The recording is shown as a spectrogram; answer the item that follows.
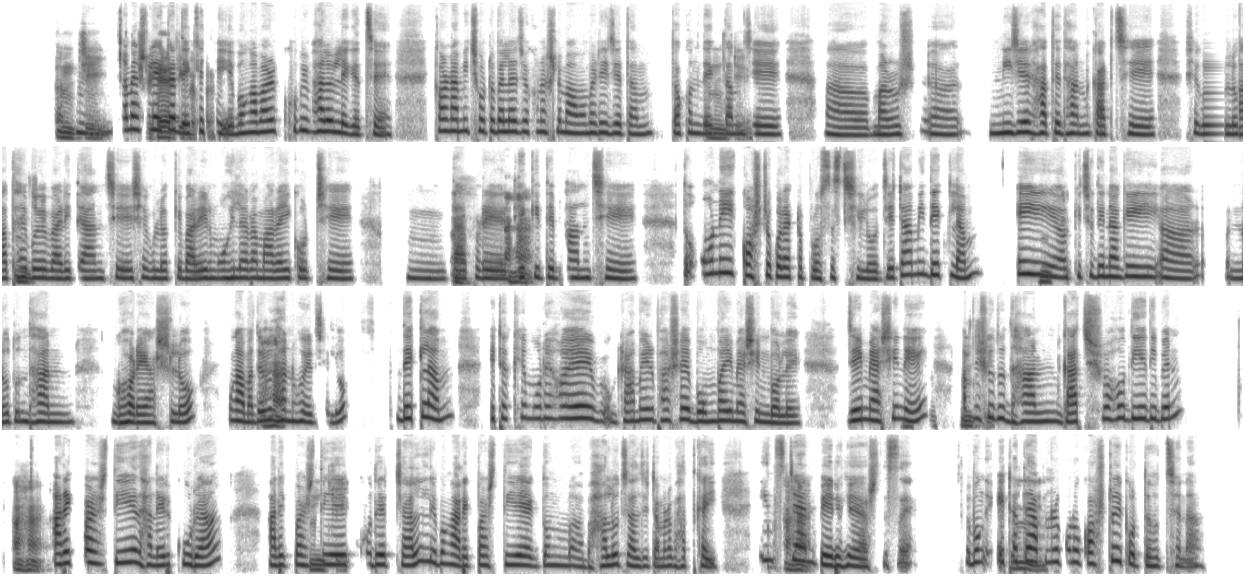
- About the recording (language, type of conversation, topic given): Bengali, unstructured, আপনার জীবনে প্রযুক্তির সবচেয়ে বড় পরিবর্তন কী?
- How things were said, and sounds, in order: lip smack; tapping; scoff; lip smack; horn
